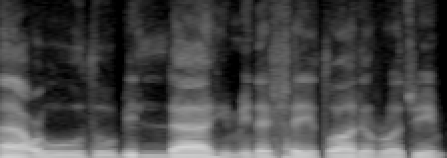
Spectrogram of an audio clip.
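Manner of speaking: slow recited Arabic in a chanting tone; slow devotional recitation; Quranic recitation. Shown as a demonstration. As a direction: recite it slowly, in tajweed style. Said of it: "যেমন".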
